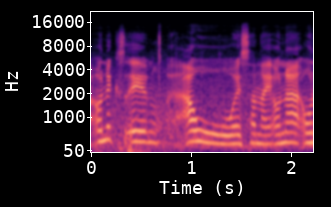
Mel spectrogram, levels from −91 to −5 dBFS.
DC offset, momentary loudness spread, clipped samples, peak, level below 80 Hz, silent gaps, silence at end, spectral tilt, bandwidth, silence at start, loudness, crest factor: under 0.1%; 3 LU; under 0.1%; -8 dBFS; -48 dBFS; none; 0 s; -3 dB/octave; 15 kHz; 0 s; -22 LUFS; 16 dB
